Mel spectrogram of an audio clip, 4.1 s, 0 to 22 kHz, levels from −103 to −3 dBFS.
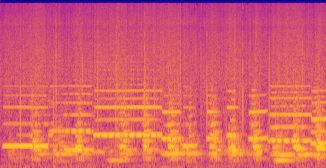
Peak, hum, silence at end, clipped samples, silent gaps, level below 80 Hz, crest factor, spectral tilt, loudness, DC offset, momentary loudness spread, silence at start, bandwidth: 0 dBFS; none; 0 s; under 0.1%; none; -46 dBFS; 16 dB; -2.5 dB/octave; -16 LUFS; under 0.1%; 4 LU; 0 s; over 20 kHz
